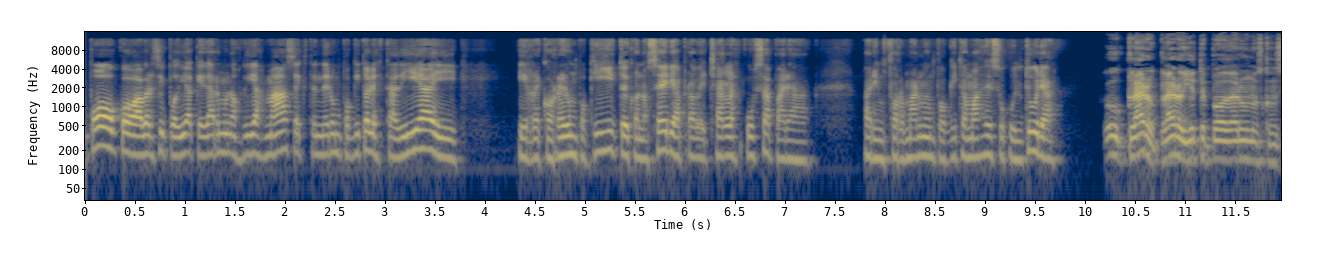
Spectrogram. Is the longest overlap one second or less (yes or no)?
yes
